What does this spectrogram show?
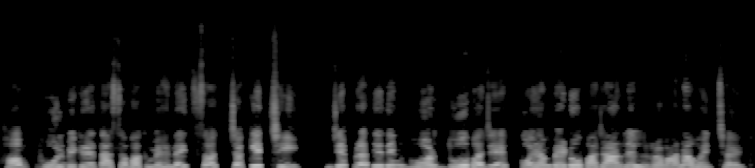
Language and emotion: Maithili, surprised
